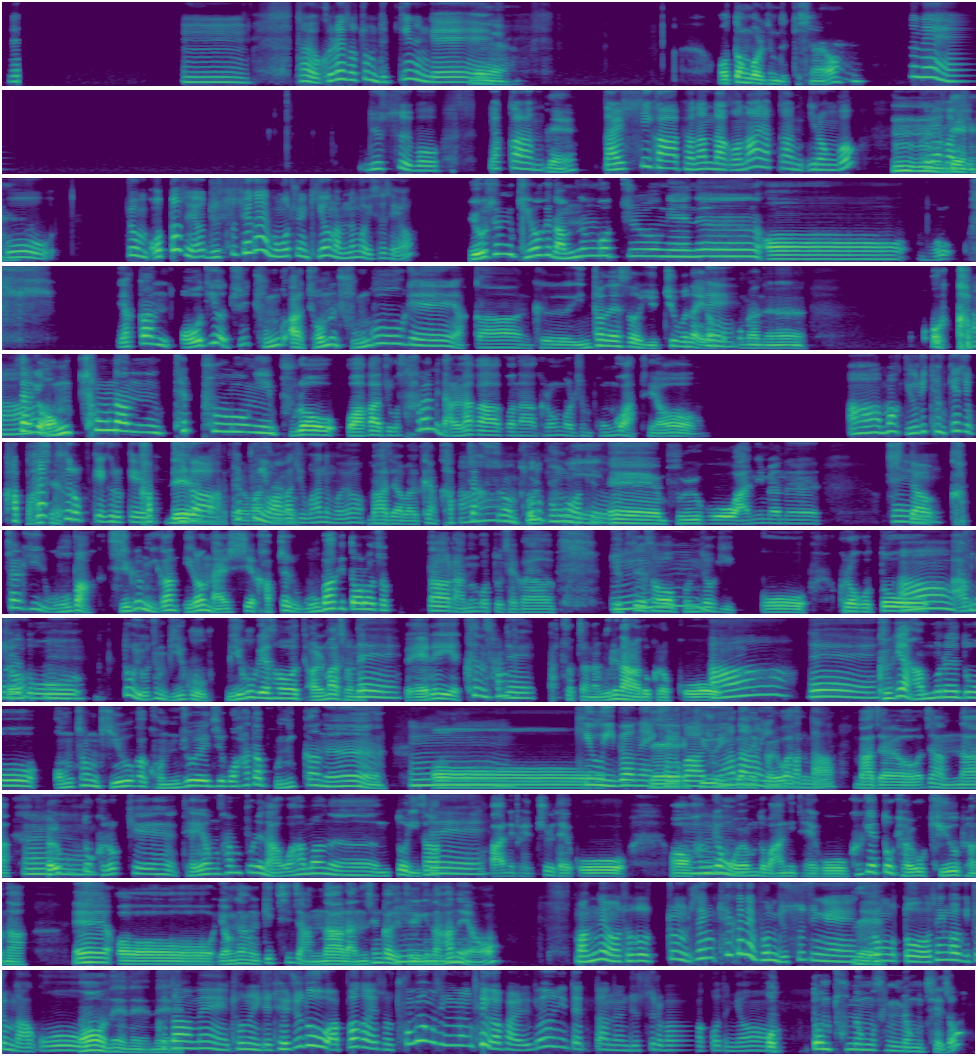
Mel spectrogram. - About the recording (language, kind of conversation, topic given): Korean, unstructured, 요즘 기후 변화에 대해 어떻게 생각하시나요?
- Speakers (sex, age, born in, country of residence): female, 20-24, South Korea, Japan; male, 25-29, South Korea, Japan
- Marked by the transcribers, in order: other background noise; background speech; distorted speech; tapping; drawn out: "어"; teeth sucking; drawn out: "어"; static; laughing while speaking: "생명체가"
